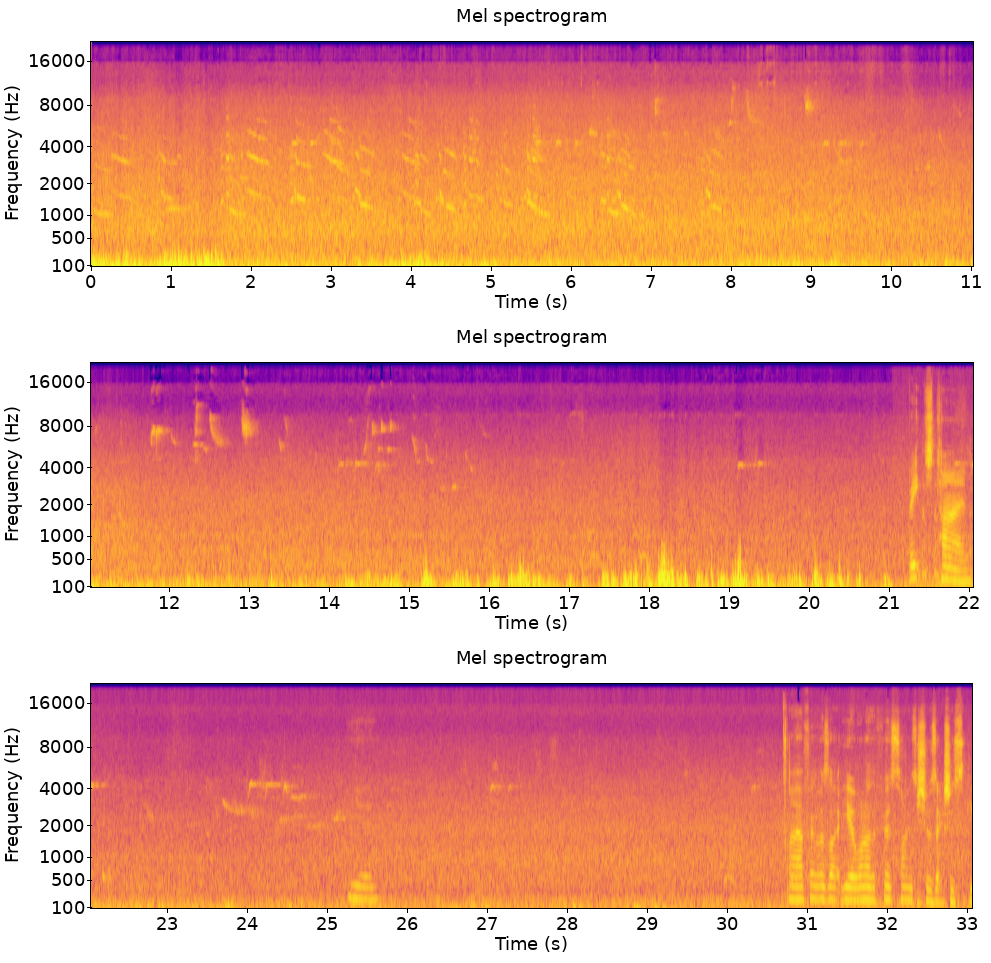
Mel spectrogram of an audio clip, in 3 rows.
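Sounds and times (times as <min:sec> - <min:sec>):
birds chirping: 0:00.0 - 0:13.5, 0:21.1 - 0:33.0
wind: 0:00.0 - 0:33.0.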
